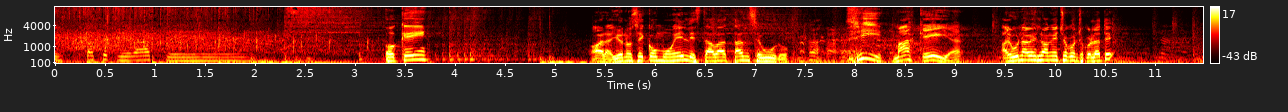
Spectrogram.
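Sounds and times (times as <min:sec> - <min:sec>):
audience clapping: 0:00.0 - 0:04.2
speech: 0:00.3 - 0:02.5, 0:03.3 - 0:03.9, 0:05.4 - 0:10.8
laughter: 0:07.3 - 0:09.1.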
